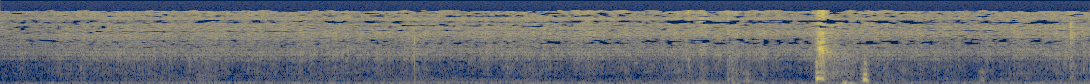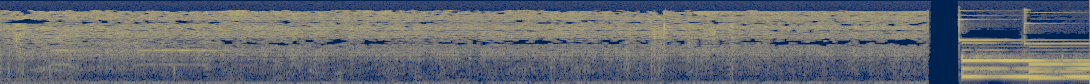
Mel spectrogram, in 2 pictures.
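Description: Faint, steady outdoor background noise, broken about six seconds in by a short, loud double sound. Near the end, a mallet-percussion tune starts suddenly.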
